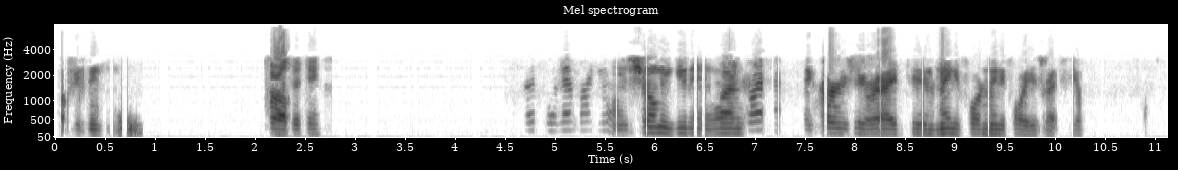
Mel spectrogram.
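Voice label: police department, scanner audio trunk; H-Scottsdale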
